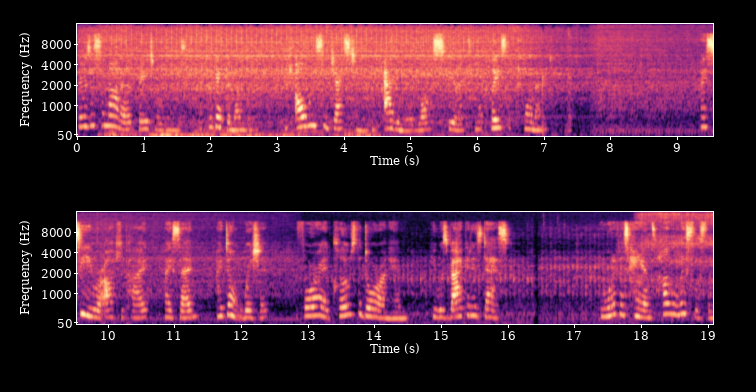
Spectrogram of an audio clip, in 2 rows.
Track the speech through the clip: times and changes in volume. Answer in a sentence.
You can hear the speech from 0.0 to 7.1 s, at a steady volume; from 9.3 to 16.0 s, at a steady volume; and briefly from 17.4 to 19.0 s.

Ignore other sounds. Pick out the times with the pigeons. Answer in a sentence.
You can't hear the pigeons here.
